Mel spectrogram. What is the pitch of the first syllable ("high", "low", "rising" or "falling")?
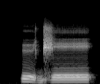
falling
